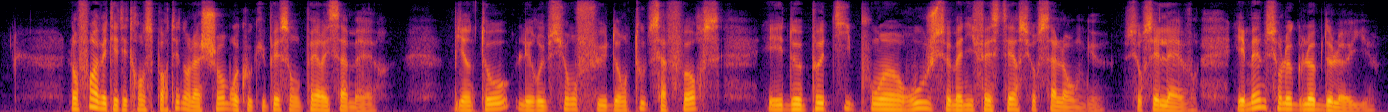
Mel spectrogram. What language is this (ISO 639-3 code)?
fra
